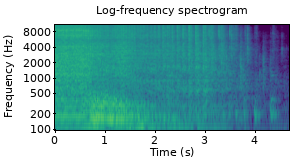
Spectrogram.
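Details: Generac GP5500 generator after repair of a locked-up engine with a cylinder head/valve fault: fast, even single-cylinder chatter that fades smoothly at shutdown, with no knocking or grinding; runs healthy.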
